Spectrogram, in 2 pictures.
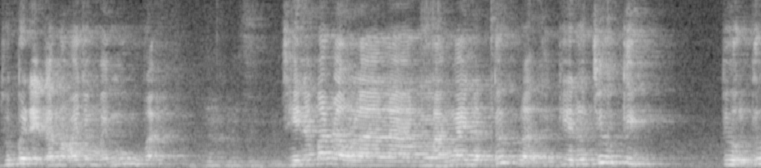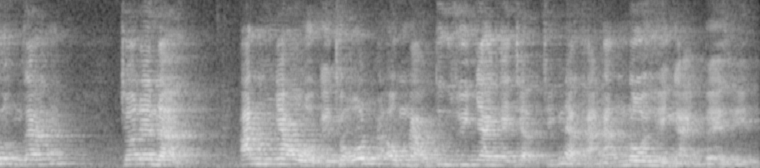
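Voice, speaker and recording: A man gives a lively seminar lecture, putting questions to the audience and answering them himself. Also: sits high, brisk, recorded from a distance, a little hiss or hum. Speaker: business trainer. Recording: echoey hall recorded from afar.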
